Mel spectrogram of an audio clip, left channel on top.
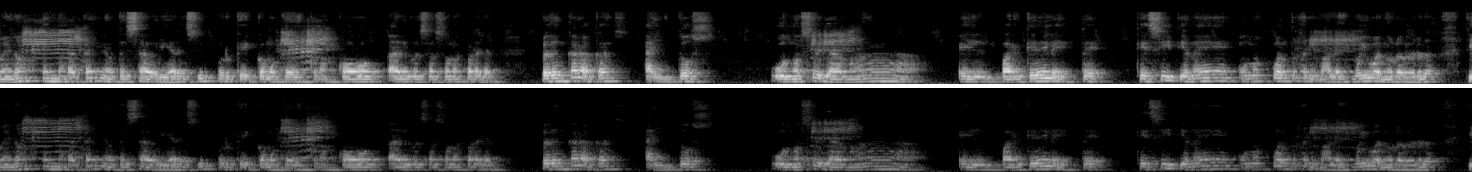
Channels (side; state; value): right; quieter; 13.8 dB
